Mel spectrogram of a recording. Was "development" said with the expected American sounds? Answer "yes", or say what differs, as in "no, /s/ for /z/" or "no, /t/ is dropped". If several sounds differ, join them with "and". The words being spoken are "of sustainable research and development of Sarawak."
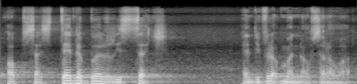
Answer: no, /t/ is dropped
